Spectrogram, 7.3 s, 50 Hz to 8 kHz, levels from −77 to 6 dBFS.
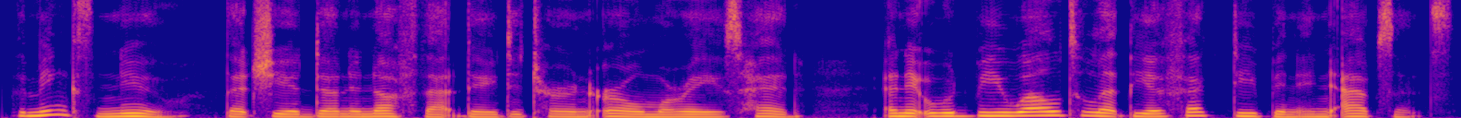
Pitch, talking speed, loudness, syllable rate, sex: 190 Hz, 220 wpm, -16 LUFS, 5.2 syllables/s, female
